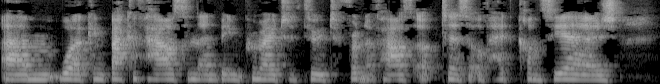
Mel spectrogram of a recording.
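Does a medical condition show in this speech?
No.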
